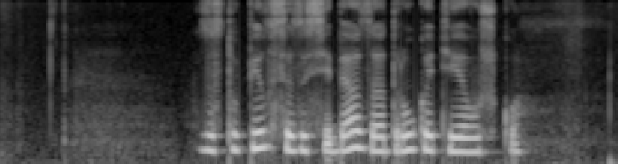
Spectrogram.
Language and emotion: Russian, neutral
